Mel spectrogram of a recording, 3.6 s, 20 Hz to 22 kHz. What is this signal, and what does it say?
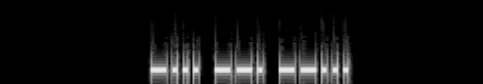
Morse code, heard as a keyed tone, about 30 wpm, 700 Hz. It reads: BG7
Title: Callsign Prefixes for Top 100 DXCC - 30wpm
